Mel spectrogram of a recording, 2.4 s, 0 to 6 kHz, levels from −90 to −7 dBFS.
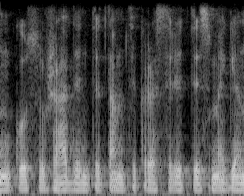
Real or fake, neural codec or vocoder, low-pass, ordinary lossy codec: real; none; 5.4 kHz; Opus, 32 kbps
